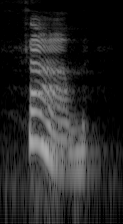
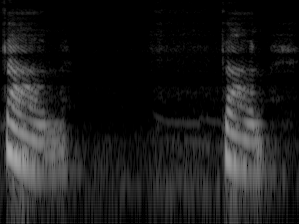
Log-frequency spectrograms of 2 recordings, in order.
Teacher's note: It's a quiet sound and our voice box is turned off, like in the word thumb. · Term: not voiced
